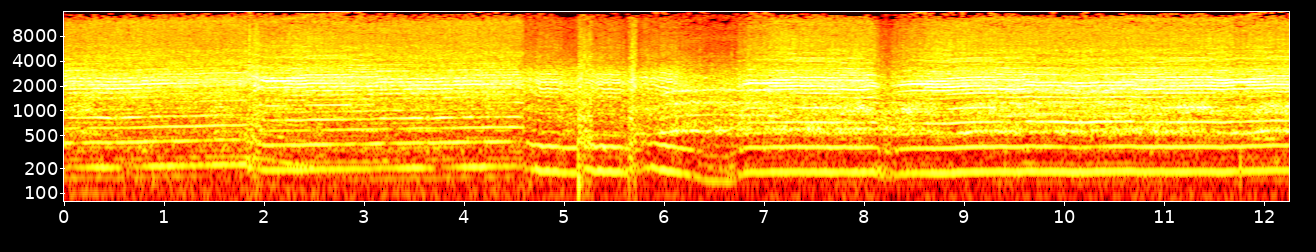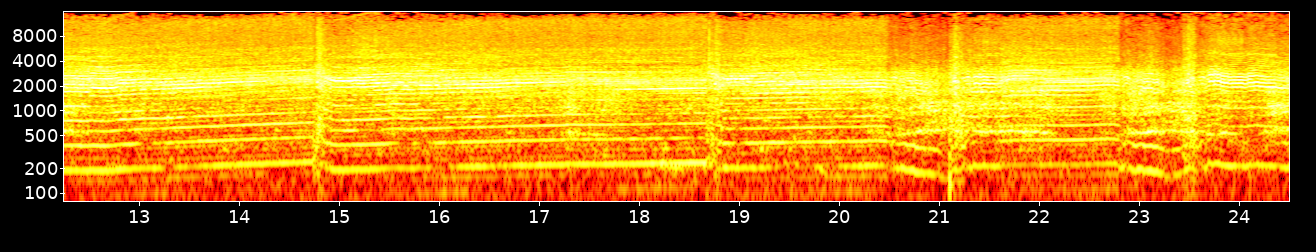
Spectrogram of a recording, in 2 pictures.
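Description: A racing car engine roars, rising in pitch as it speeds up and dropping sharply at each gear change and slowdown.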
